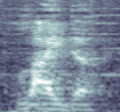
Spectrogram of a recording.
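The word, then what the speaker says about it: Lidda: Lyda, L-I-D-D-A, which doesn't really make Lyda, but I like that pronunciation better.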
